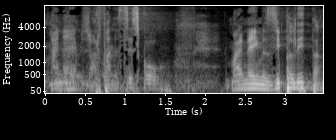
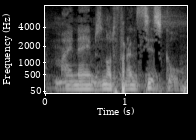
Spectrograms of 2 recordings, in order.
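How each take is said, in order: First: Put-on a dark presence speaking through the boy; horrible demonic voice. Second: Low, slow, menacing otherworldly voice; horrible demonic voice. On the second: Retold or imitated. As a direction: growl it out like something not human. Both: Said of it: "In this horrible voice".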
